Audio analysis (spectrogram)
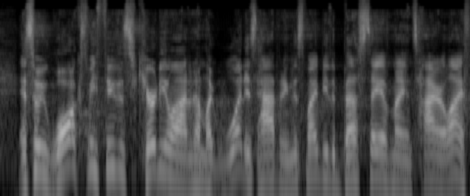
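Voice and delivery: normal talking voice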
